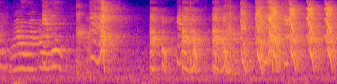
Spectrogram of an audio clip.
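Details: Several Indian ringneck parakeets talking as a group: wavering, voice-like harmonic notes give way to a fast run of sharp, downward-sweeping squawks repeated roughly twice a second.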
